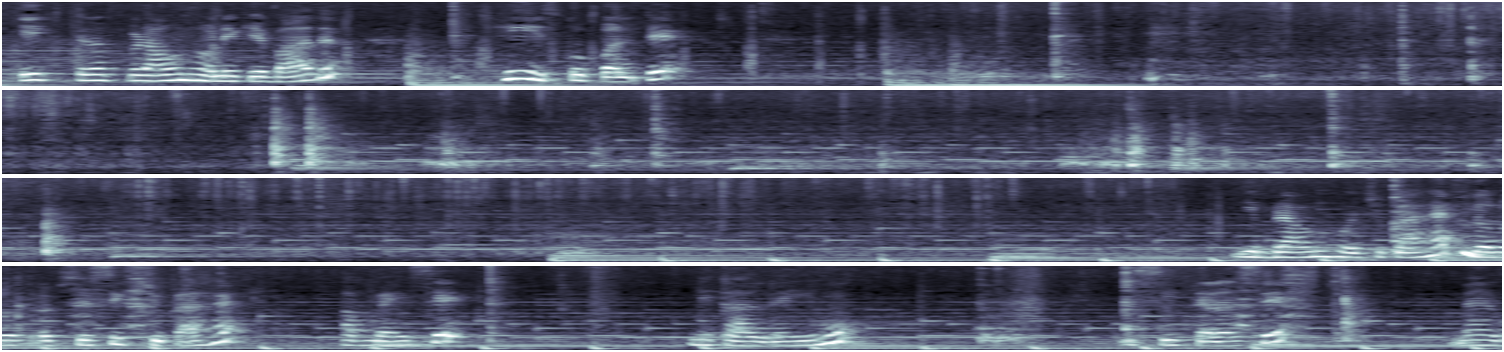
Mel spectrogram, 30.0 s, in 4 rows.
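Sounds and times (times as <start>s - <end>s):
low bump: 0.0s - 7.0s
patties frying in hot oil: 0.0s - 30.0s.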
